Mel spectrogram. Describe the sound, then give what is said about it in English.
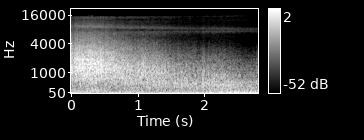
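A loud explosion rumbles continuously for about three seconds, its crackling upper hiss fading early while a deep, heavy roar carries on alone with no voices. “In the beginning, there was, an explosion.”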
